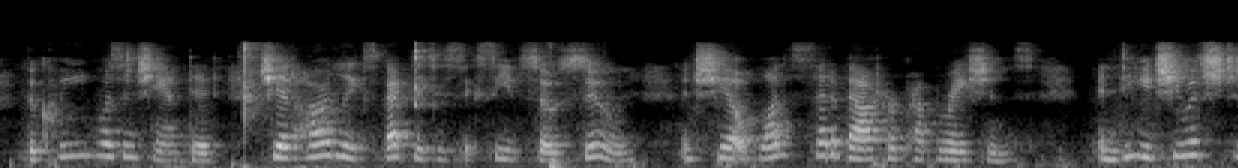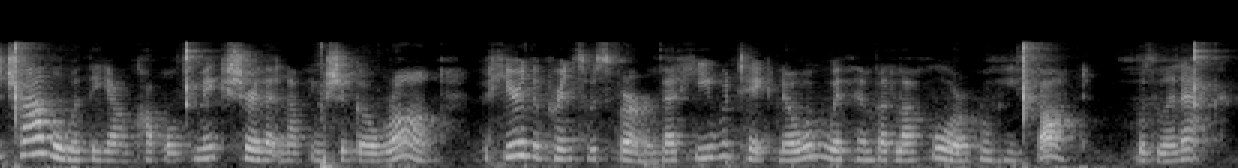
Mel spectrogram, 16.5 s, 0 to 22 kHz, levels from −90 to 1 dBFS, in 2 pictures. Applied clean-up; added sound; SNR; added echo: none; Fire; 12 dB; none.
